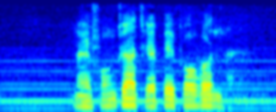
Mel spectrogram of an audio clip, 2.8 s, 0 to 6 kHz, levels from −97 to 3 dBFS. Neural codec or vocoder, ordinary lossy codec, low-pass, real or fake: codec, 16 kHz, 6 kbps, DAC; Opus, 64 kbps; 5.4 kHz; fake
